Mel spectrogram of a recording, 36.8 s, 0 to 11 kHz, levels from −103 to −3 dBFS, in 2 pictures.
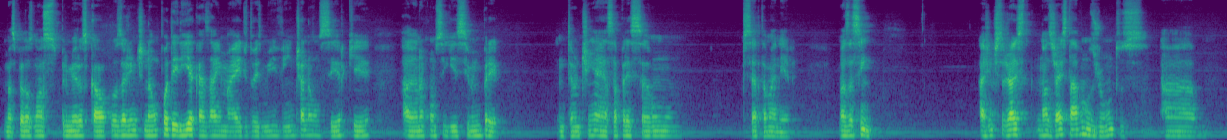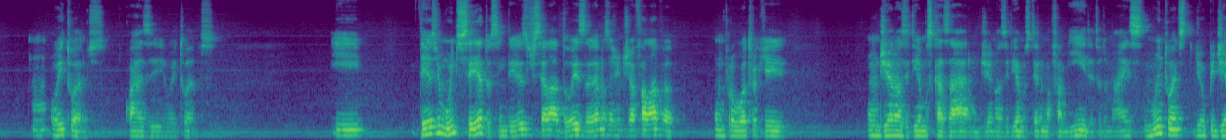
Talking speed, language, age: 140 wpm, Portuguese, 10-29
